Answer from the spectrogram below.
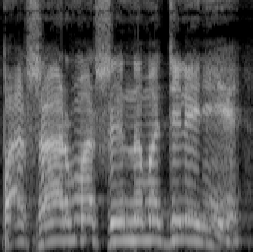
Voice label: voice message engine room damaged, crew ships russian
